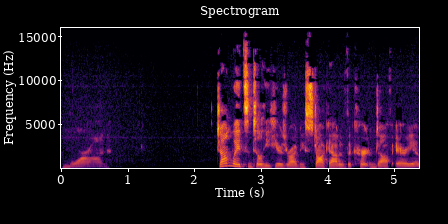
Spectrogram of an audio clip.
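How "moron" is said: much softer muttered insult; under the breath. A narrator's reading. Rodney muttering on his way out, under his breath. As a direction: mutter it aside. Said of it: "under-the-breath addition".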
